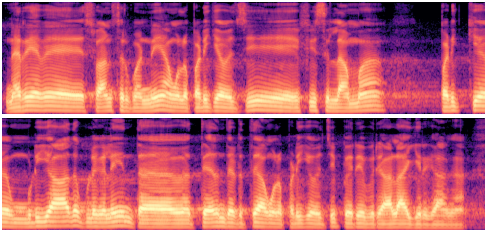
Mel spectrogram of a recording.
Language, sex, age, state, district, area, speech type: Tamil, male, 30-45, Tamil Nadu, Thanjavur, rural, spontaneous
